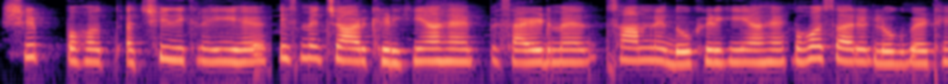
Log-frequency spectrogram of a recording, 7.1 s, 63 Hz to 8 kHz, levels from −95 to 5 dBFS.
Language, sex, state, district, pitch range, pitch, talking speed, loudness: Hindi, female, Uttar Pradesh, Jalaun, 230-250 Hz, 235 Hz, 175 wpm, -18 LUFS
